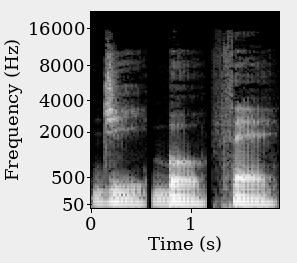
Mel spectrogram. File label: "jibothe", concat syllables; Affixing experiment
